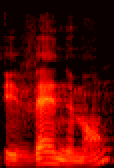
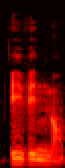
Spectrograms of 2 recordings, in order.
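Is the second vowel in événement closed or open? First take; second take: open; closed. First: The second vowel is an open 'è' sound. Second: The second vowel is a closed 'é' sound. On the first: "dans la vitesse et certaines régions, certains disent" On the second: "je le prononce comme il est écrit à l'origine, avec deux accents aigus"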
